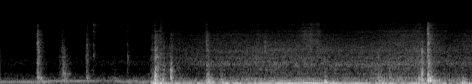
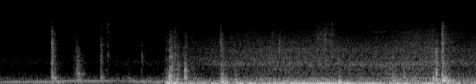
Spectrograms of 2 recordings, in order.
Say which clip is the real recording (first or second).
second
